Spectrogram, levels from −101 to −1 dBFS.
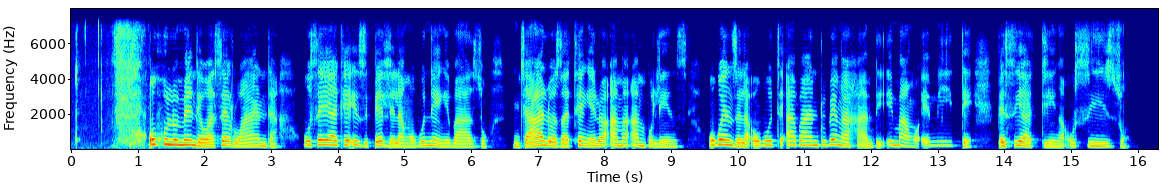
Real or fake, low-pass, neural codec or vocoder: fake; 7.2 kHz; codec, 16 kHz, 16 kbps, FunCodec, trained on LibriTTS, 50 frames a second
